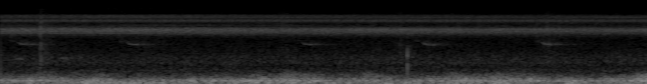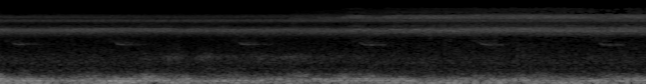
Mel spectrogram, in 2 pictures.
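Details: Florida summertime cicadas singing near towering trees at the forest edge, a continuous piercing drone that gains a higher, brighter layer partway through, with regular short bird chirps and a low noise bed.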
